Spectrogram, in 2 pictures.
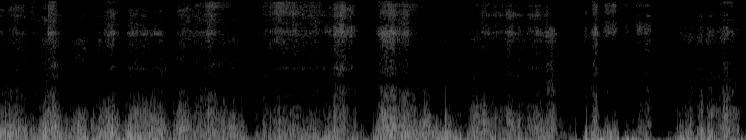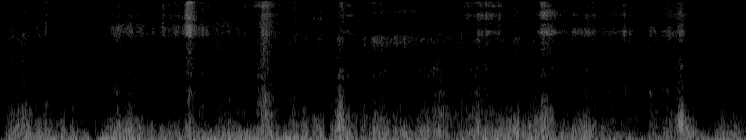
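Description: Long nails scratch along a pink plastic sunscreen bottle with a gold band, held horizontally. The result is a quiet, continuous rasping scrape with a low, dull body and occasional brief dips and sharper strokes, with no ringing.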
